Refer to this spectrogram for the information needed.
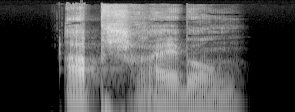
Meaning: writedown, writeoff
- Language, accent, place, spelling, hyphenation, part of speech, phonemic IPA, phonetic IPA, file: German, Germany, Berlin, Abschreibung, Ab‧schrei‧bung, noun, /ˈapˌʃʁaɪ̯bʊŋ/, [ˈʔapˌʃʁaɪ̯bʊŋ], De-Abschreibung.ogg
